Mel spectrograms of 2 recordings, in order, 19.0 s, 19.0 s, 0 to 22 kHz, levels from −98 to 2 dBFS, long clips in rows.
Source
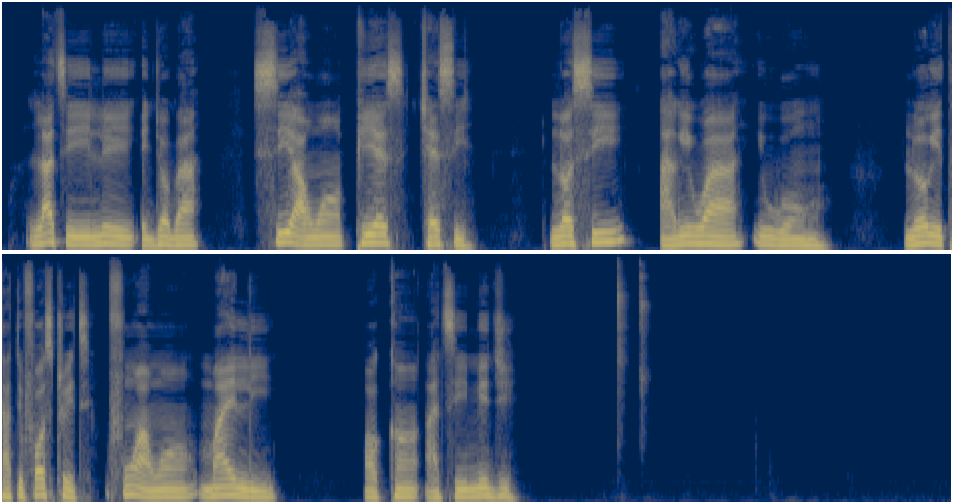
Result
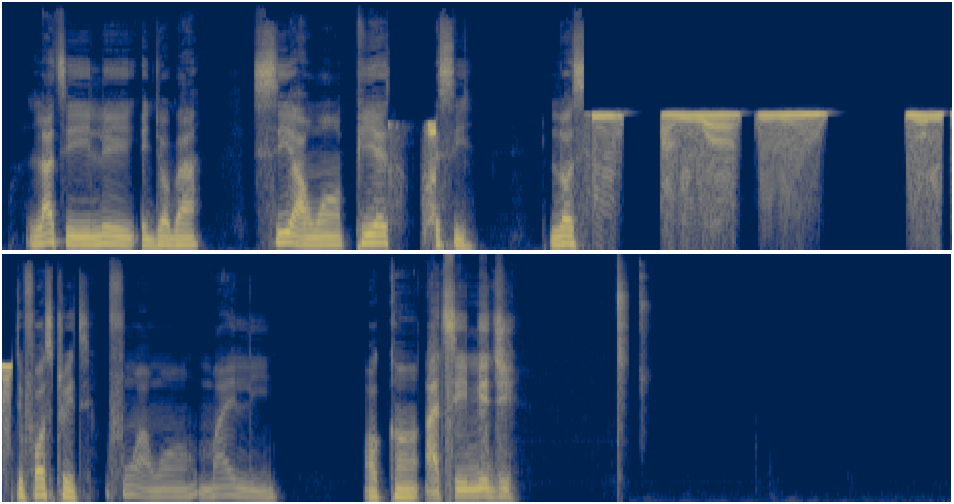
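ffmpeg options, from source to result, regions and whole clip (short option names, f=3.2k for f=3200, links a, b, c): -filter_complex "[0:a]asettb=1/sr,asplit=3[a][b][c];[a]atrim=end=3.864[d];[b]atrim=start=3.86:end=4.34,asetpts=PTS-STARTPTS,afade=t=in:d=0.004:c=qsin,afade=t=out:st=0.476:d=0.004:c=qsin,aemphasis=mode=production:type=bsi,acontrast=58,lowpass=f=2.6k:t=q:w=0.5098,lowpass=f=2.6k:t=q:w=0.6013,lowpass=f=2.6k:t=q:w=0.9,lowpass=f=2.6k:t=q:w=2.563,afreqshift=-3000[e];[c]atrim=start=4.336[f];[d][e]acrossfade=d=0.004:c1=hsin:c2=qsin[g];[g][f]acrossfade=d=0.004:c1=qsin:c2=hsin,asettb=1/sr,asplit=3[h][i][j];[h]atrim=end=5.814[k];[i]atrim=start=5.81:end=9.59,asetpts=PTS-STARTPTS,afade=t=in:d=0.004:c=qsin,afade=t=out:st=3.776:d=0.004:c=qsin,asubboost=boost=5:cutoff=92,acrusher=bits=4:mix=0:aa=0.5,lowpass=f=3k:t=q:w=0.5098,lowpass=f=3k:t=q:w=0.6013,lowpass=f=3k:t=q:w=0.9,lowpass=f=3k:t=q:w=2.563,afreqshift=-3500[l];[j]atrim=start=9.586[m];[k][l]acrossfade=d=0.004:c1=hsin:c2=qsin[n];[n][m]acrossfade=d=0.004:c1=qsin:c2=hsin,asettb=1/sr,asplit=3[o][p][q];[o]atrim=end=10.234[r];[p]atrim=start=10.23:end=13.17,asetpts=PTS-STARTPTS,afade=t=in:d=0.004:c=qsin,afade=t=out:st=2.936:d=0.004:c=qsin,highpass=94,acompressor=threshold=-35dB:ratio=5:attack=3.2:release=140:knee=1:detection=peak[s];[q]atrim=start=13.166[t];[r][s]acrossfade=d=0.004:c1=hsin:c2=qsin[u];[u][t]acrossfade=d=0.004:c1=qsin:c2=hsin,asettb=1/sr,asplit=3[v][w][x];[v]atrim=end=13.734[y];[w]atrim=start=13.73:end=15.76,asetpts=PTS-STARTPTS,afade=t=in:d=0.004:c=qsin,afade=t=out:st=2.026:d=0.004:c=qsin,highpass=f=250:p=1,highshelf=f=3.4k:g=7.5,asplit=2[z][aa];[aa]highpass=f=720:p=1,volume=20dB,asoftclip=type=tanh:threshold=-12dB[ab];[z][ab]amix=inputs=2:normalize=0,lowpass=f=4.5k:p=1,volume=-6dB[ac];[x]atrim=start=15.756[ad];[y][ac]acrossfade=d=0.004:c1=hsin:c2=qsin[ae];[ae][ad]acrossfade=d=0.004:c1=qsin:c2=hsin"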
